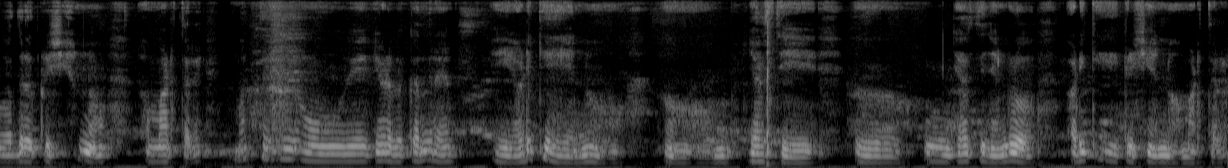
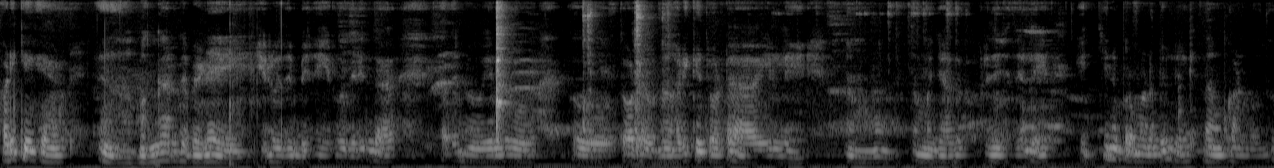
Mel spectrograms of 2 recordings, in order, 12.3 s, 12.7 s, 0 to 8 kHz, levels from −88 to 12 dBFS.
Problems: constant background noise, background conversations at intervals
